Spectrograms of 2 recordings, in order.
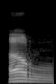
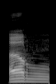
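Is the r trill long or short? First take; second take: short; short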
